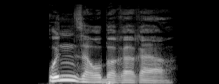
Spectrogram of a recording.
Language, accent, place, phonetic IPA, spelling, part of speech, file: German, Germany, Berlin, [ˈʊnˌzaʊ̯bəʁəʁɐ], unsaubererer, adjective, De-unsaubererer.ogg
- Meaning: inflection of unsauber: 1. strong/mixed nominative masculine singular comparative degree 2. strong genitive/dative feminine singular comparative degree 3. strong genitive plural comparative degree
